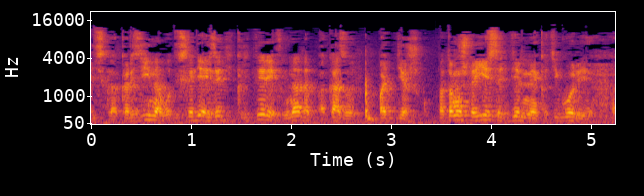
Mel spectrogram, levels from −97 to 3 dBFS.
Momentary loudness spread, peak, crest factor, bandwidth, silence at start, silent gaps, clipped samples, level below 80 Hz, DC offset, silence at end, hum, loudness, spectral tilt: 7 LU; 0 dBFS; 20 dB; 13.5 kHz; 0 s; none; under 0.1%; -46 dBFS; under 0.1%; 0 s; none; -18 LUFS; -2 dB/octave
